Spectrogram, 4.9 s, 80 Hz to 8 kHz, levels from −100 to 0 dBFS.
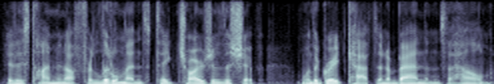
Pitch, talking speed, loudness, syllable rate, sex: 110 Hz, 245 wpm, -19 LUFS, 5.7 syllables/s, male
